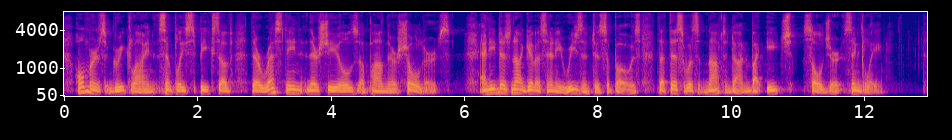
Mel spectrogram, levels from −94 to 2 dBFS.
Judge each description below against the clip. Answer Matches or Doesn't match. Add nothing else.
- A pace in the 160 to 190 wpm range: Doesn't match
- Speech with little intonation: Doesn't match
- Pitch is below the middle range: Matches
